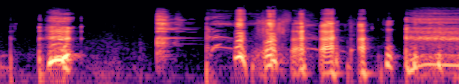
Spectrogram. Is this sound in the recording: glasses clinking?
yes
